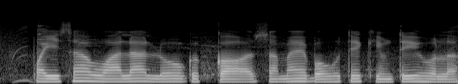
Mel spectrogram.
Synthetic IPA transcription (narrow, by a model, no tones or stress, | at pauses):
pəɪsaʋaːlaloːɡkasəməjbəɦʊt̪ekʰɪmt̪iɦoːlaː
